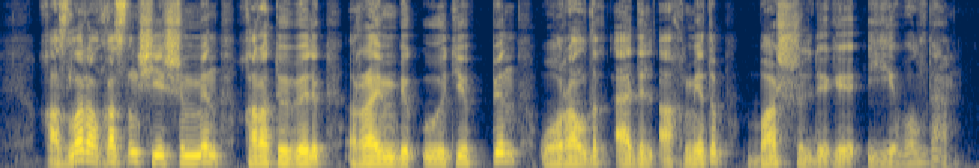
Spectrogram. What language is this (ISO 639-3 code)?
kaz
